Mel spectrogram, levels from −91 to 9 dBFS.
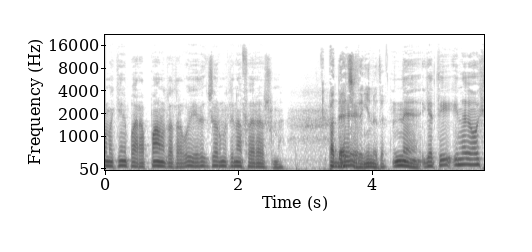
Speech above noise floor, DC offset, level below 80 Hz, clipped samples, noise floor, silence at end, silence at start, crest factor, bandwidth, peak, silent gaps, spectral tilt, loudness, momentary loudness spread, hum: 24 dB; under 0.1%; -46 dBFS; under 0.1%; -50 dBFS; 0 s; 0 s; 16 dB; 14 kHz; -10 dBFS; none; -7.5 dB/octave; -27 LUFS; 8 LU; none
